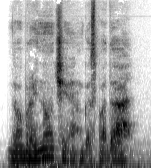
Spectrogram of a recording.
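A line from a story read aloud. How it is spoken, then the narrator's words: Hoarse voice. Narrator (Russian): хриплым голосом произнес он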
